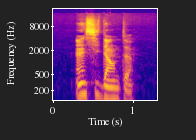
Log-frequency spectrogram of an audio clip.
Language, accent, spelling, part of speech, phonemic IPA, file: French, France, incidente, adjective, /ɛ̃.si.dɑ̃t/, LL-Q150 (fra)-incidente.wav
- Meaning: feminine singular of incident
